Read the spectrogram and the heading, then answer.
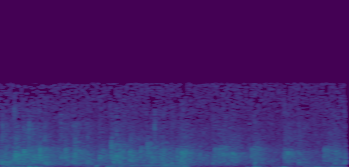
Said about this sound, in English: Can we just give her a round of applause, please?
